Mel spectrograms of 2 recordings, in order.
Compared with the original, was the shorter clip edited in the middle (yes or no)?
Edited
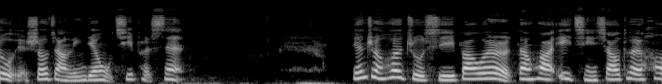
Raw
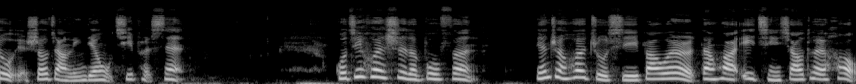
yes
